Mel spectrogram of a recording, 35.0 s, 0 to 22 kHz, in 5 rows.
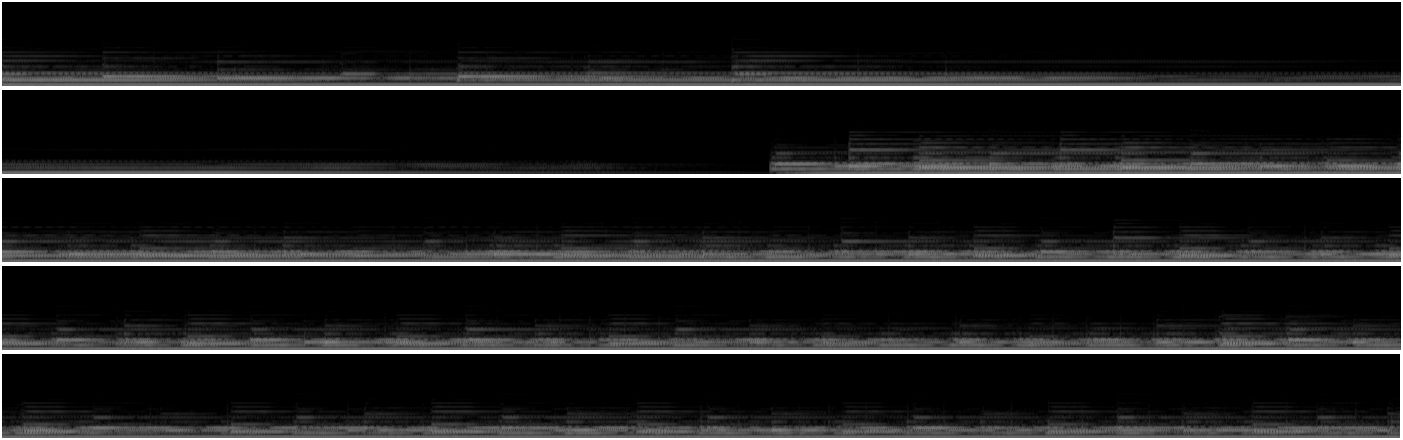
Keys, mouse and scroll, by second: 2.4 ctrl+a, 3.4 click, 7.9-12.9 drag, 19.0-30.4 drag, 30.9 space, 31.0 click, 32.4 Right, 34.1 click.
